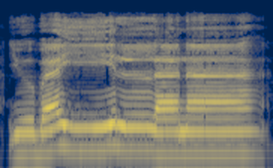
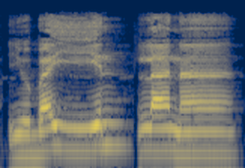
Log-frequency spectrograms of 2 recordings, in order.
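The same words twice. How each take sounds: First: The n merges into l without nasal hum. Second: The n is pronounced clearly before the l. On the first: The speaker calls it right. "Yang benar adalah" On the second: The speaker calls it wrong. "tidak boleh dibaca izhar"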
